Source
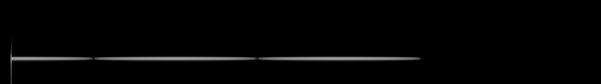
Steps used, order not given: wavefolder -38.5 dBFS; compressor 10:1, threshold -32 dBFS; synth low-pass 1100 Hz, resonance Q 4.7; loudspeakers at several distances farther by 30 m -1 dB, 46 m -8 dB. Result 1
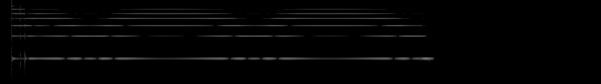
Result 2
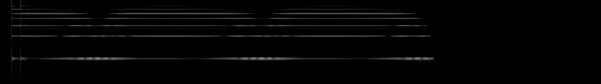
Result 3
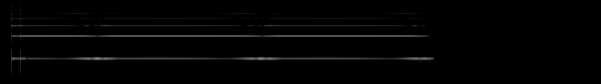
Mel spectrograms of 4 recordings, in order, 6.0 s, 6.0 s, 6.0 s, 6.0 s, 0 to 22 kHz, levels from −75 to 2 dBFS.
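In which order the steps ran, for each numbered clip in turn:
loudspeakers at several distances > compressor > synth low-pass > wavefolder; compressor > synth low-pass > wavefolder > loudspeakers at several distances; synth low-pass > compressor > wavefolder > loudspeakers at several distances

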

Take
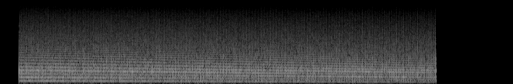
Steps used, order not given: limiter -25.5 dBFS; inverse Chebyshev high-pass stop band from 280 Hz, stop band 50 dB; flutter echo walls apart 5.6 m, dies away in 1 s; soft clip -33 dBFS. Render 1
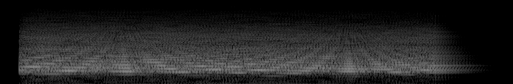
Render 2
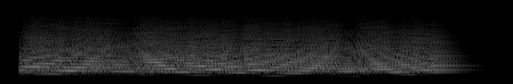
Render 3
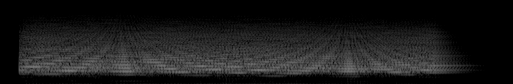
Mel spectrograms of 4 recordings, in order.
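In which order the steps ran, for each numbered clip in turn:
inverse Chebyshev high-pass > soft clip > limiter > flutter echo; limiter > flutter echo > soft clip > inverse Chebyshev high-pass; limiter > inverse Chebyshev high-pass > soft clip > flutter echo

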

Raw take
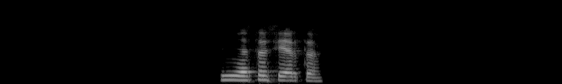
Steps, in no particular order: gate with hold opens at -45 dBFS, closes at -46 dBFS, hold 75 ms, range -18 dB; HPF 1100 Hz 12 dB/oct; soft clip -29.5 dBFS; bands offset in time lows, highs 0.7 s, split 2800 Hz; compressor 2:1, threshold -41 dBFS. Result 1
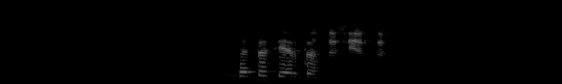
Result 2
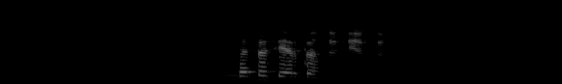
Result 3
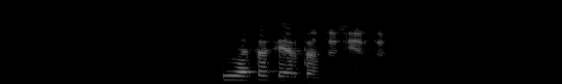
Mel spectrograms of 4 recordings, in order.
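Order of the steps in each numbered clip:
bands offset in time > compressor > soft clip > HPF > gate with hold; compressor > bands offset in time > soft clip > HPF > gate with hold; HPF > gate with hold > bands offset in time > soft clip > compressor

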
